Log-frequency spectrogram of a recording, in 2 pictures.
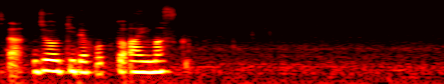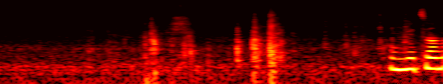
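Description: A young woman speaks softly and close to a microphone, with pauses.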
